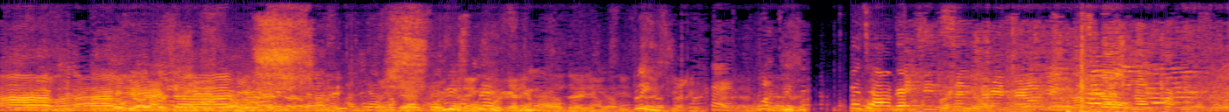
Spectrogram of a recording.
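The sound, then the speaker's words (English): Reporters' overlapping voices talk and call out at once in a tight, agitated jumble as Russian security people shove them out of the room, with a brief break before the loud commotion resumes. “the Russian security people got a little uptight and asked and shoved, basically shoved them out of the room”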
